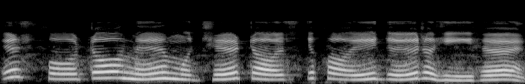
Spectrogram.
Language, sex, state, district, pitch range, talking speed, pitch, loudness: Hindi, male, Madhya Pradesh, Katni, 220-275 Hz, 105 wpm, 245 Hz, -14 LUFS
